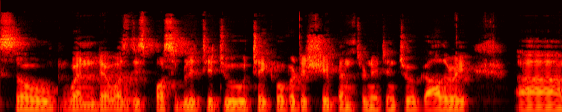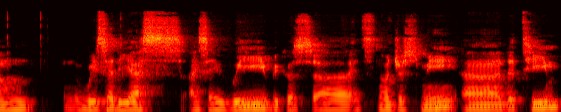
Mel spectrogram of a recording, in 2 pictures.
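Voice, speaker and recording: The speaker is a man with a Czech accent. His pace is fairly slow. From Czech Republic. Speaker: gallery owner. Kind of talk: interview. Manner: hesitant, many fillers.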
